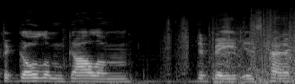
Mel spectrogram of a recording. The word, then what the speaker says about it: golem: with his five flesh Golems and yes I still say Golem even though I've heard it in games pronounced Gollum I remember a story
